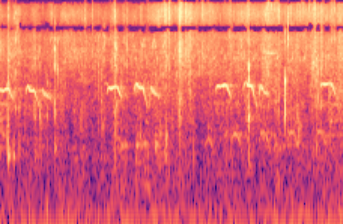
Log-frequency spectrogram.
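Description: Faint birds chirping: short, high, hooked chirps, about two or three a second, over a low steady rumble.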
